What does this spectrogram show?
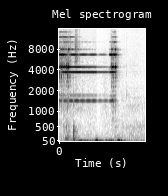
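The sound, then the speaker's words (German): A telephone rings with bright, steady electronic tones in two short bursts, loud and close, with brief pauses between them and no voices. “Was ist, ah, das Telefon klingelt.”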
